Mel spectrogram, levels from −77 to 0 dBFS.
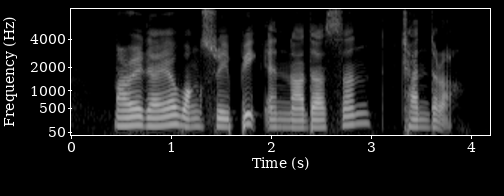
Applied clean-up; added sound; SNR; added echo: none; none; none; none.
